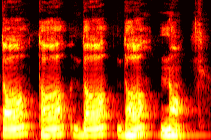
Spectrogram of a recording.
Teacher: इसमें आप दंत्य से क्यों कहा जाता है, क्योंकि जब भी हम इन शब्दों का उच्चारण करते हैं तो उच्चारण करते समय हमारी जीभ जो होती है ये हमारे दांत को स्पर्श करती है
